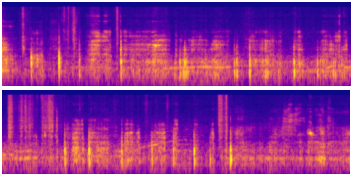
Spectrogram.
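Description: Scrapes, light taps and small knocks of wooden pieces being handled at a workbench while wood glue is squeezed onto them from a plastic bottle and spread.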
